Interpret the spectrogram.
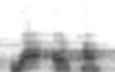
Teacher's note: दांत पर भी प्रभाव पड़ता है और होठों पर भी प्रभाव पड़ता है हवा छू के निकलती है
